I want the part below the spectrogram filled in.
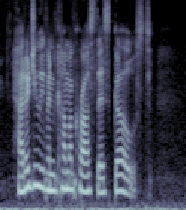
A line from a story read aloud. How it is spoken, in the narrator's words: Dean snorts and asks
